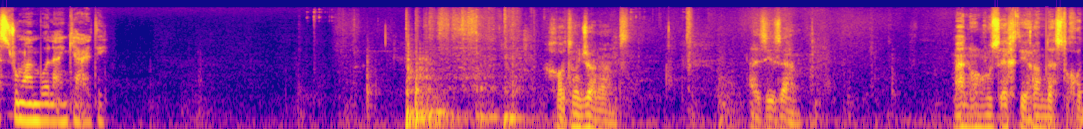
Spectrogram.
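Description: A man speaks calmly and firmly close by.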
